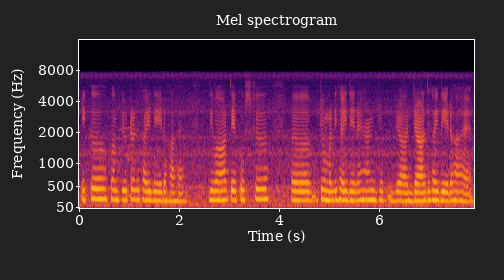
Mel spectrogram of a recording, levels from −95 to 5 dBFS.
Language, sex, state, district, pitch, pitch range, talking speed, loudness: Punjabi, female, Punjab, Fazilka, 200 Hz, 190-210 Hz, 160 wpm, -15 LUFS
